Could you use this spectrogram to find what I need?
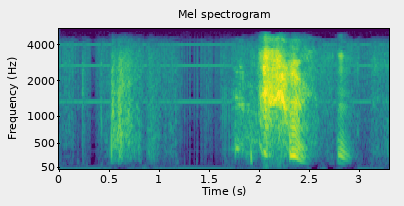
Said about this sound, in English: Excuse me there. I had to take a second to sneeze.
